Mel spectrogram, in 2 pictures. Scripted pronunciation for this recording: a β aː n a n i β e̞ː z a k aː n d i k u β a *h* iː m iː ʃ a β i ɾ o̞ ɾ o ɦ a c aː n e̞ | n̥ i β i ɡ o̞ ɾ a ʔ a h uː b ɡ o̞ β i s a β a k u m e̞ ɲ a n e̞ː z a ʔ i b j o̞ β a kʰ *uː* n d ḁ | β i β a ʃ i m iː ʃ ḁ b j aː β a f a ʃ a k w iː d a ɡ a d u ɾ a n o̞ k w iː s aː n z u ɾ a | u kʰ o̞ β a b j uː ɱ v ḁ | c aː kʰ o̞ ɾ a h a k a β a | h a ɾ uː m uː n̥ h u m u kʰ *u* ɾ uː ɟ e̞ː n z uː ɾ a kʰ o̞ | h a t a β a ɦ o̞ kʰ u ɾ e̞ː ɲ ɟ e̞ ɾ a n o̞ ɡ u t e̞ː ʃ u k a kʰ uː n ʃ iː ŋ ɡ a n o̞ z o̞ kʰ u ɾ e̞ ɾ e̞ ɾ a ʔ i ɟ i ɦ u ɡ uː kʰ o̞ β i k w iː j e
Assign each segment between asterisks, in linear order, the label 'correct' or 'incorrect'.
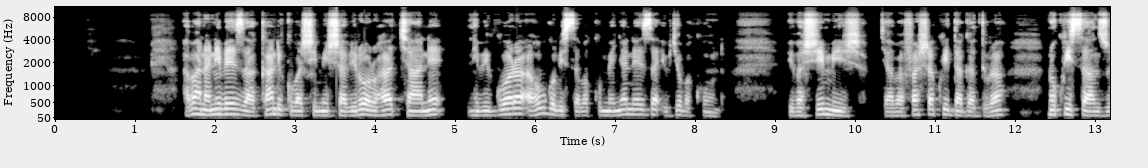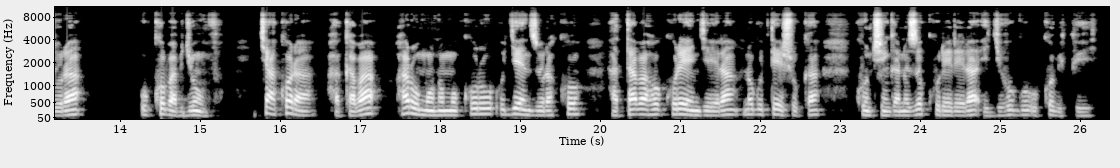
incorrect, correct, correct

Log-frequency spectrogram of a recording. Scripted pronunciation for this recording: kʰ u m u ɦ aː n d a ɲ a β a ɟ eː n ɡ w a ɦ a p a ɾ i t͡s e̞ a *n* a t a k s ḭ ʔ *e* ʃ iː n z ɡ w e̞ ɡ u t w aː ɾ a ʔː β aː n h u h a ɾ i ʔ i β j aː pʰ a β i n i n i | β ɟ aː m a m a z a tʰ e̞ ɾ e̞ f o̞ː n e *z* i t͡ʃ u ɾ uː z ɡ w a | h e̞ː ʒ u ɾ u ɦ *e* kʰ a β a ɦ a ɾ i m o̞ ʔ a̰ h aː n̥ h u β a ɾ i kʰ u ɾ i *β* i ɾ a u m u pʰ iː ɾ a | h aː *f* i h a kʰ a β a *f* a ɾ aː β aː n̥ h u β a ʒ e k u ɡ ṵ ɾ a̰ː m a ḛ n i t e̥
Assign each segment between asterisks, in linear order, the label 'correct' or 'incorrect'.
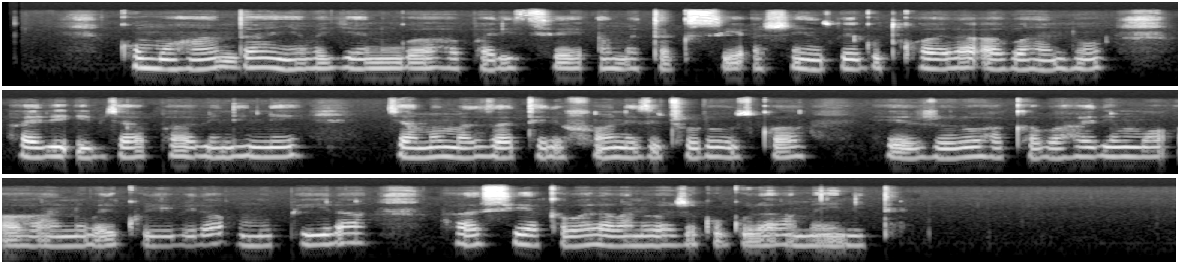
incorrect, incorrect, correct, incorrect, correct, incorrect, incorrect

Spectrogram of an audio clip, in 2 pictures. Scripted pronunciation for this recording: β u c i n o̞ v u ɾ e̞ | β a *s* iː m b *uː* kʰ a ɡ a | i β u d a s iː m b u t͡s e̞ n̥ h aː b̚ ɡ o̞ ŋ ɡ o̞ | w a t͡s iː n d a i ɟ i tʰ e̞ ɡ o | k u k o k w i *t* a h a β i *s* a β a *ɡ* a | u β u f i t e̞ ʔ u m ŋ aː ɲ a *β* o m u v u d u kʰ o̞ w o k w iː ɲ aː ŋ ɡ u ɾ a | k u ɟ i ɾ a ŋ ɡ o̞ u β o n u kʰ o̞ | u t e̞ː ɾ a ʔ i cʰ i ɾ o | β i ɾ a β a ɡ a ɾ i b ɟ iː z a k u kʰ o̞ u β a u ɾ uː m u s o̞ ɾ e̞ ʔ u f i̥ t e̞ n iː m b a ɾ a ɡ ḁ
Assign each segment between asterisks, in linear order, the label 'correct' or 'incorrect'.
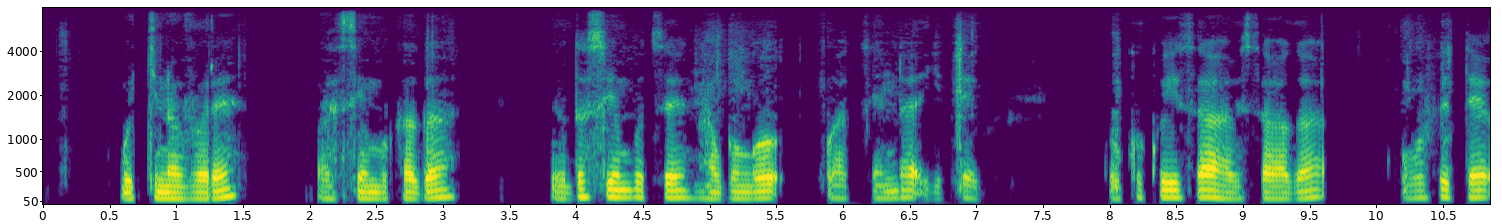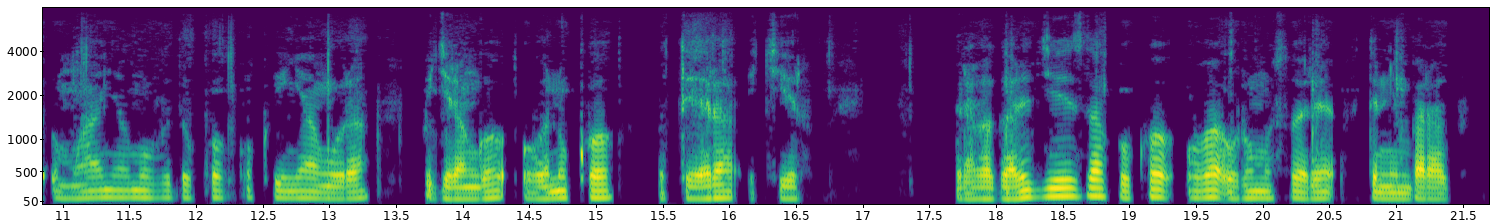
correct, incorrect, incorrect, correct, correct, incorrect

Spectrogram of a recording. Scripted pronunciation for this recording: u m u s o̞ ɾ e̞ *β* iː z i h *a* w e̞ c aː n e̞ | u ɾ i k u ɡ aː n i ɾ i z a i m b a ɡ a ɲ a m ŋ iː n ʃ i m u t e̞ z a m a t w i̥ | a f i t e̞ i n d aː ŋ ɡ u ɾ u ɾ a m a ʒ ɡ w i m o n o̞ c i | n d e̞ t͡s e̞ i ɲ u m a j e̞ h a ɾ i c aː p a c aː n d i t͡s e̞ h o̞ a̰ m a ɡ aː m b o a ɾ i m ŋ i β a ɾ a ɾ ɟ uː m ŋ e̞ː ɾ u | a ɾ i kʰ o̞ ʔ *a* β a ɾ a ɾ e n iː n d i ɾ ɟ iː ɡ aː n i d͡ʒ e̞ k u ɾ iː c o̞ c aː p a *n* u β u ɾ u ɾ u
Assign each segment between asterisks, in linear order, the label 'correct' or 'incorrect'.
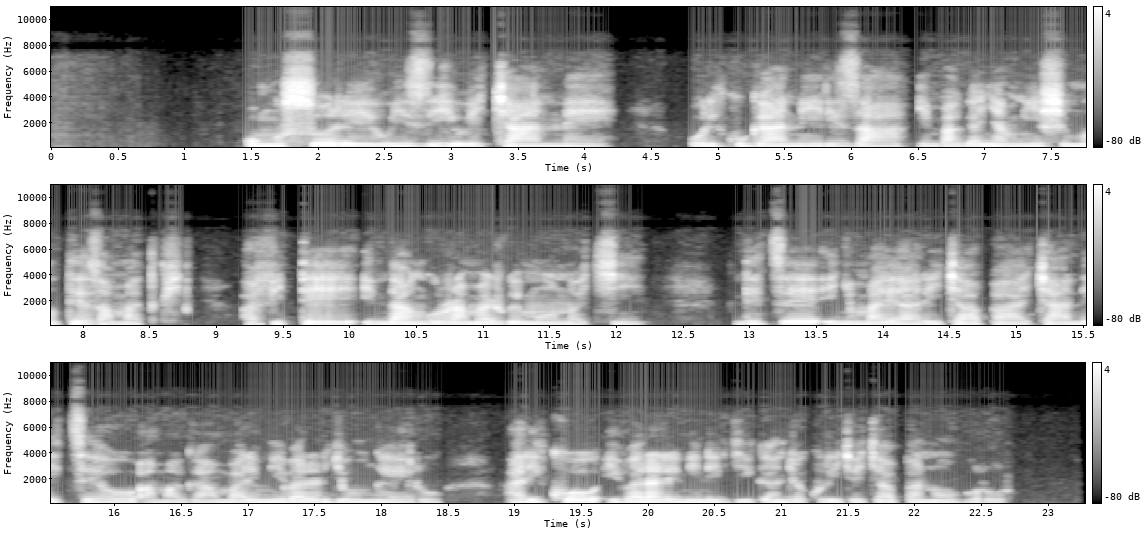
incorrect, incorrect, incorrect, correct

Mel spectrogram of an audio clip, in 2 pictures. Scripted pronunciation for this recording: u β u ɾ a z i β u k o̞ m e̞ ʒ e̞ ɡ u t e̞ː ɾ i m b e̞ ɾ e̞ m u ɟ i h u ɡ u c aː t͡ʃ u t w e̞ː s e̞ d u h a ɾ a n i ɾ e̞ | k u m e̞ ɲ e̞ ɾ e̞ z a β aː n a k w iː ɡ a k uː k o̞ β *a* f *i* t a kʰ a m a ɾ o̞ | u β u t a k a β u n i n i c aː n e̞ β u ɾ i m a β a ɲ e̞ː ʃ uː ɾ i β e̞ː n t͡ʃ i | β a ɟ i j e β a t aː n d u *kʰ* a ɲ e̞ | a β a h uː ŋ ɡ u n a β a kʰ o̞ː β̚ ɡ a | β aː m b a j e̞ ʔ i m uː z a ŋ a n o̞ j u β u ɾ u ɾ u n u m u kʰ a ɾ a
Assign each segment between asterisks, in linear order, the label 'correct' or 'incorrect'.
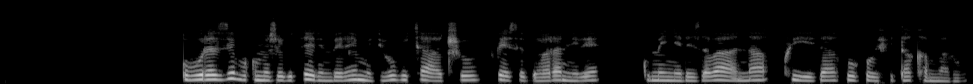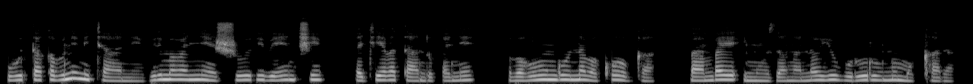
incorrect, correct, incorrect

